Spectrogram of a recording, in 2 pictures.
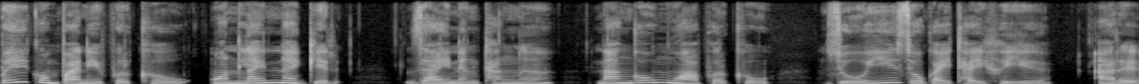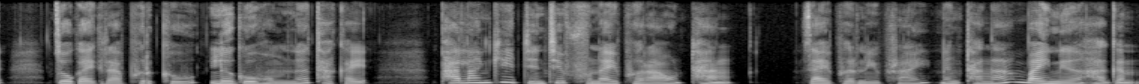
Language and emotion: Bodo, neutral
